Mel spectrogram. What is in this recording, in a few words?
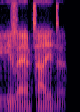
Vocoder Words; Vengeance Samples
